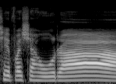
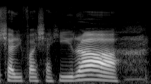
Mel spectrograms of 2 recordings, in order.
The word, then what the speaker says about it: Sharifah Syahira: Nama saya Sharifah Syahora. Eh. Nama orang lagi. orang selalu confuse. Sharifah Syahora. Saya cakap saya bukan Sharifah Syahora. Saya Sharifah Syahira. Taulah ejaan hmm. kau tu macam dekat-dekat.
